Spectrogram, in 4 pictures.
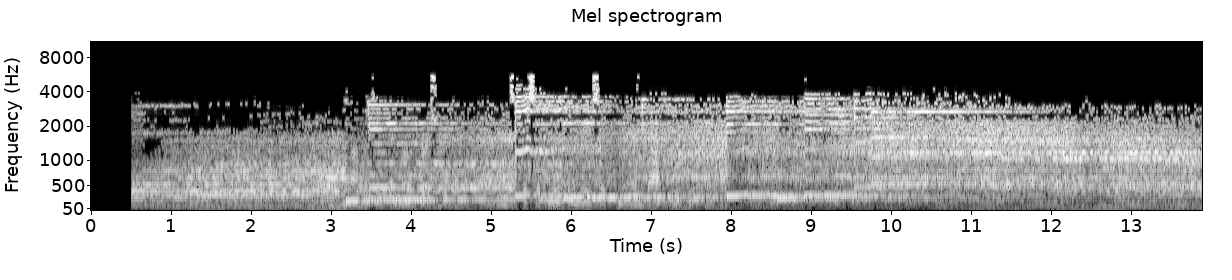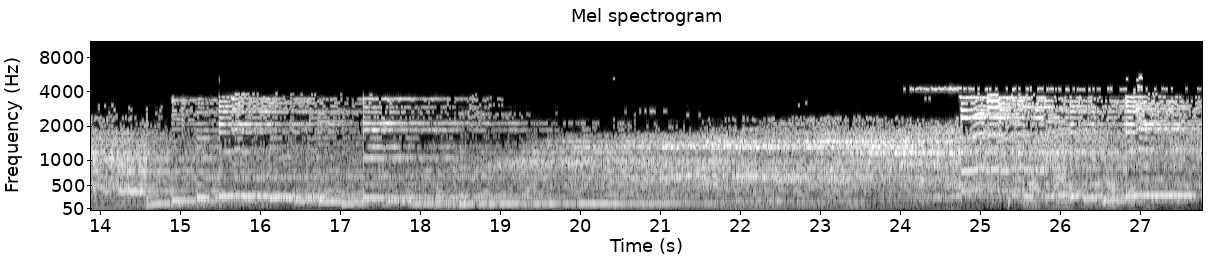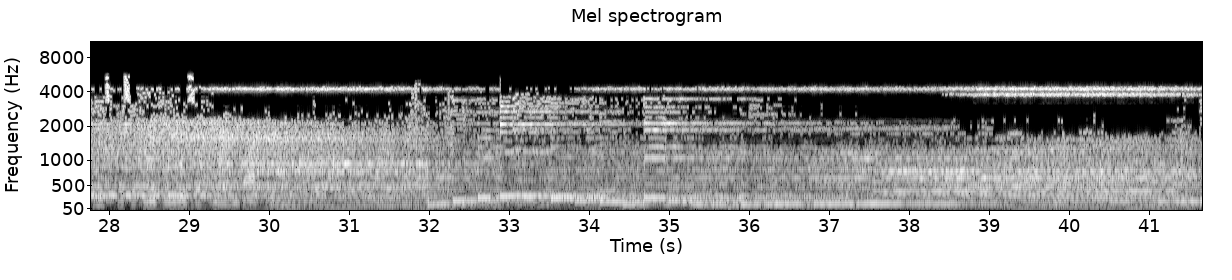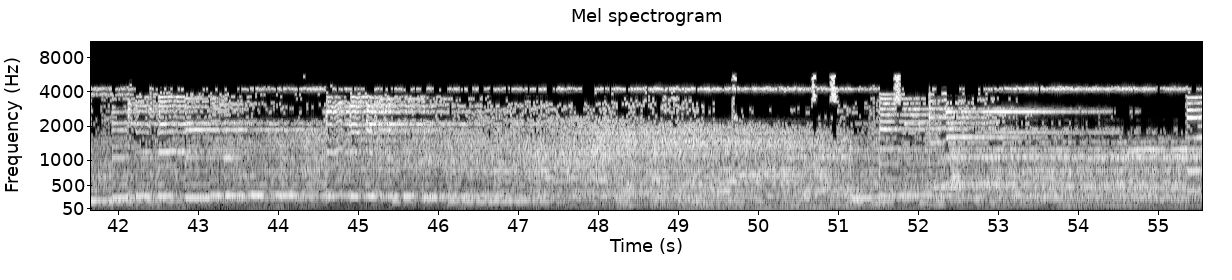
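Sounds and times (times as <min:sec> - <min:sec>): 
guitar: 0:00.5 - 0:55.5.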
